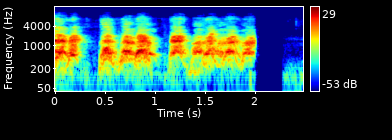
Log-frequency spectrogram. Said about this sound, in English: Oops, sorry, we had a little bit of a dog outburst there. Anytime I'm recording here at my house, there's a chance there will be a dog outburst.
